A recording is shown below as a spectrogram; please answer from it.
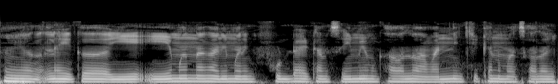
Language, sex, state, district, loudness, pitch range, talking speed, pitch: Telugu, male, Andhra Pradesh, Sri Satya Sai, -16 LUFS, 125-130 Hz, 130 wpm, 125 Hz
